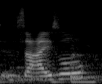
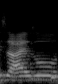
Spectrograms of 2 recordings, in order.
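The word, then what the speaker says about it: Zaizel: So it's Zizel. It's spelled Z-A-I-Z-E-L, but you can just say Zai, Z-A-I, or if you want, you can still call him Tay, but if you hear me say Zizel, then that's who I'm talking about.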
